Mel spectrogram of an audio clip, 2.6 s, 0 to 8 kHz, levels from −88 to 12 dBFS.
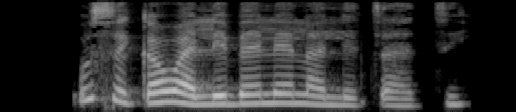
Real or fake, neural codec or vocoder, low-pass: real; none; 7.2 kHz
